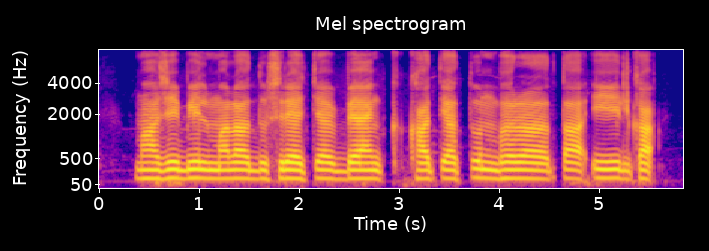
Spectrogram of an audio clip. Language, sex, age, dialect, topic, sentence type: Marathi, male, 18-24, Northern Konkan, banking, question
